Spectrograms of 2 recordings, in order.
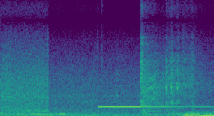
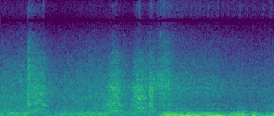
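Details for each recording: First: Vehicle after new battery installed: brief brisk crank that catches almost at once and settles into strong run; normal fast cranking. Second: Chrysler Hemi: sluggish, dragging crank for about two seconds before catching and idling; slow crank from bad battery; also hesitates starting, worse when warm.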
